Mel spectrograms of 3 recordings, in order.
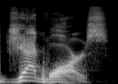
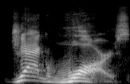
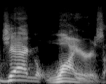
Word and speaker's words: Jaguars: tweeting whatever you're doing with this podcast the pronunciation is jaguars jaguars not jag wires i heard it today on a podcast actually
